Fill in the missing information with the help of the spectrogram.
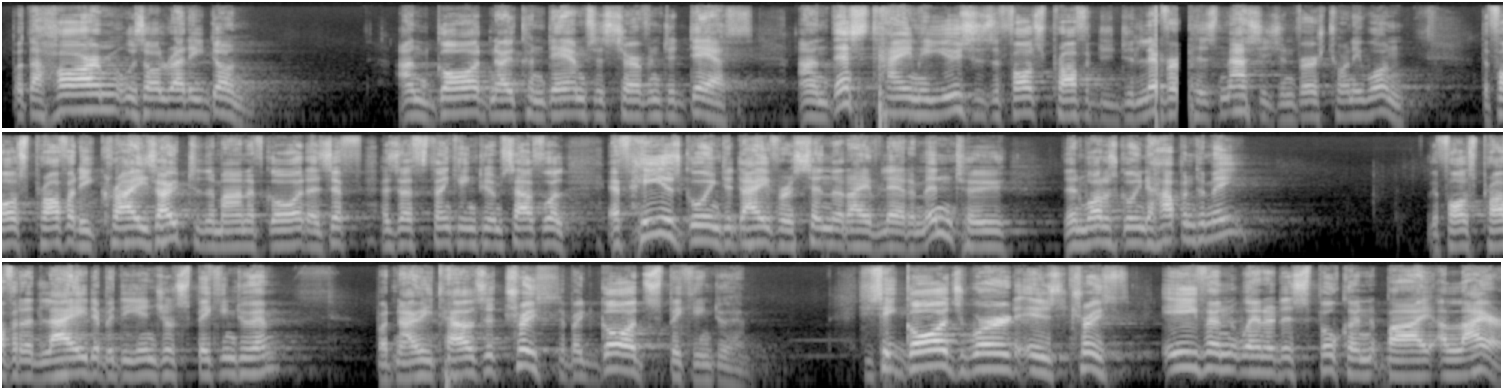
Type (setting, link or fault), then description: setting, large echoing room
